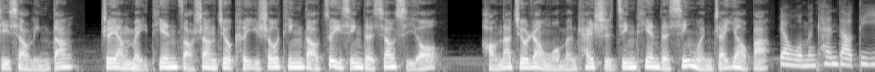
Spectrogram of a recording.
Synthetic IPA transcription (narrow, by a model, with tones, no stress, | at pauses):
i˧˥ɕjɑ˨˩ʊli˧˥ŋt̪ɑ˥ŋ | ʈ͡ʂɤ˥˧jɑ˥˩ŋme˨˩ɪt̪ʰjɛ˥nt͡sɑ˨˩ʊʂɑ˥˩ŋt͡ɕjo˥˩ʊkʰɤ˧˥i˨˩ʂo˥ʊt̪ʰi˥ŋt̪ɑ˥˧ʊt͡swe˥˩ɪɕi˥nd̪ə˨ɕjɑ˥ʊɕi˨o˥ | xɑ˨˩ʊna˥˧t͡ɕjo˥˧ʊɻɑ˥˩ŋwɔ˨˩mə˦nkʰa˥ɪʂɻ̩˨˩t͡ɕi˥nt̪ʰjɛ˥nd̪ə˨ɕi˥nwə˧˥nʈ͡ʂa˥ɪjɑ˥˩ʊpa˧˦ɻɑ˥˩ŋwɔ˨˩mə˦nkʰa˥˧nt̪ɑ˥˧ʊt̪i˥˩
